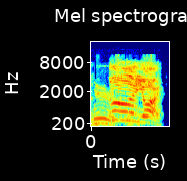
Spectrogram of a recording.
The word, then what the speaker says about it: New York: Fala New York, como se tivesse só um U.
